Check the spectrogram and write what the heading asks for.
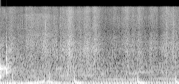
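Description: Thin plastic bag rustling and crinkling softly as it is knotted by hand around a ball of dough, with a few faint low knocks.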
